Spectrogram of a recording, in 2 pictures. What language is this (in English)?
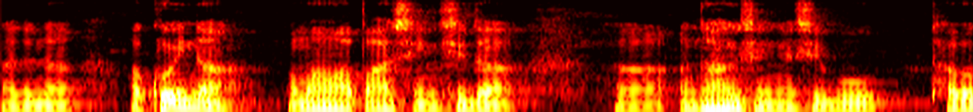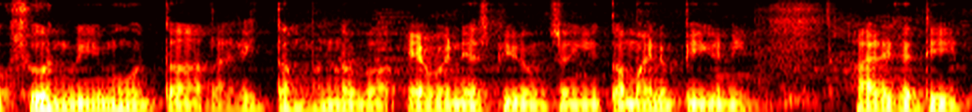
Manipuri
